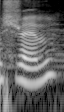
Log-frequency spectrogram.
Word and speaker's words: Shreem: I'm Shreem, and yes, it's pronounced as Shreem and not Shreem. Now, I'll tell the story about my name some other day, but for today, it's about my art.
